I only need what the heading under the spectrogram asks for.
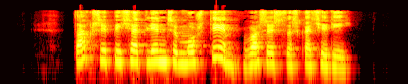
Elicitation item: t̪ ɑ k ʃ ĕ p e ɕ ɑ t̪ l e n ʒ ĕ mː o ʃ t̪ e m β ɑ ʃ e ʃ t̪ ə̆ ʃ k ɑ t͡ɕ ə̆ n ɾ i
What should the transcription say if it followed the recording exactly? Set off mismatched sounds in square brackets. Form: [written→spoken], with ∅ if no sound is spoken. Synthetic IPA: t̪ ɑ k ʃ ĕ p e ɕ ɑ t̪ l e n ʒ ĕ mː o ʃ t̪ e m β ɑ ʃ e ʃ t̪ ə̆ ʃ k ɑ t͡ɕ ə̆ [n→∅] ɾ i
